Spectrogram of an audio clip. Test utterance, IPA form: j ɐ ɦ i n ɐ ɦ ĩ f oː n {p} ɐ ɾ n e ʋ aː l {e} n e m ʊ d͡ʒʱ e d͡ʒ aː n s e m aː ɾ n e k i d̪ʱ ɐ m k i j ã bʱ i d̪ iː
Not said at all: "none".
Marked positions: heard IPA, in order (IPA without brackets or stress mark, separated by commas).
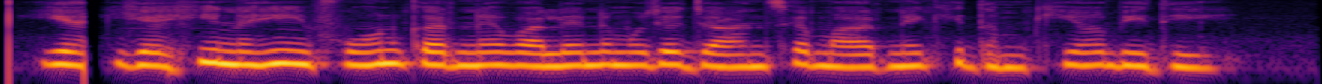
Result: k, e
